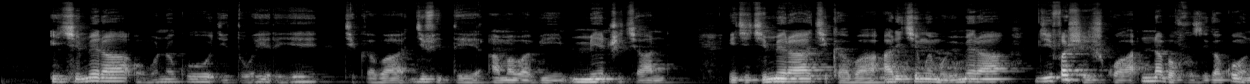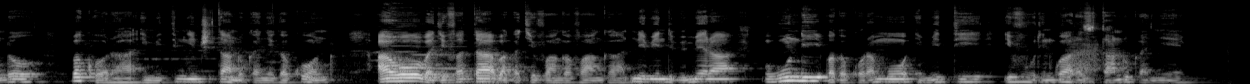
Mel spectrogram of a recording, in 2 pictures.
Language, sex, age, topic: Kinyarwanda, male, 25-35, health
